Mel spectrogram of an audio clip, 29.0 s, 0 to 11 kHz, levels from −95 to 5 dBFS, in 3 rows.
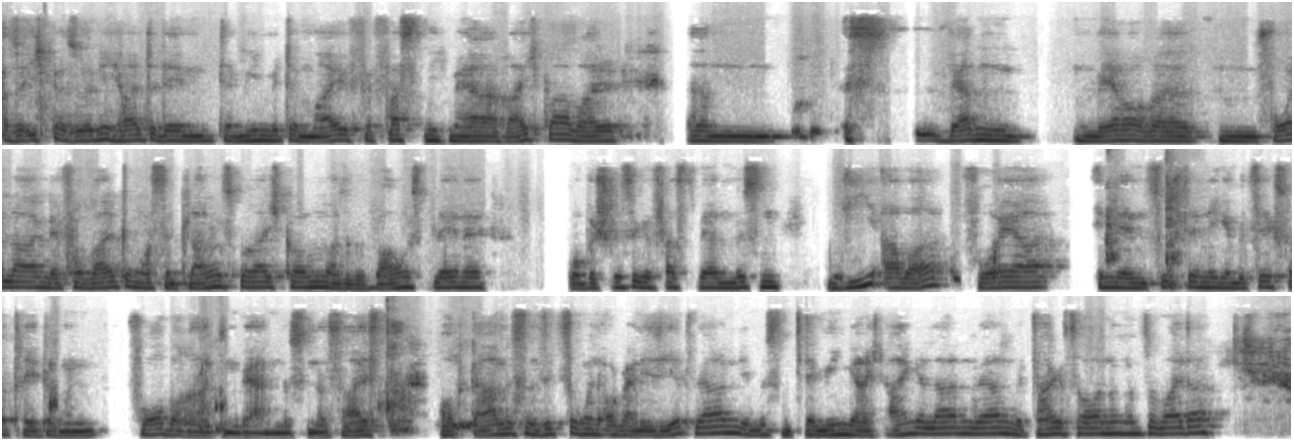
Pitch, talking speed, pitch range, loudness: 115 Hz, 125 wpm, 110-125 Hz, -19 LUFS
